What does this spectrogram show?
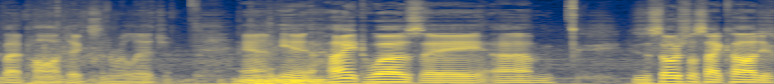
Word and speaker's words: Haidt: by Jonathan Haidt, is how you say it, Haidt, published in 2012. The Righteous Mind: Why People Are Divided by Politics and Religion. Righteous Mind: Why Good People Are Divided by Politics and Religion. And Haidt was he's a social psychologist.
